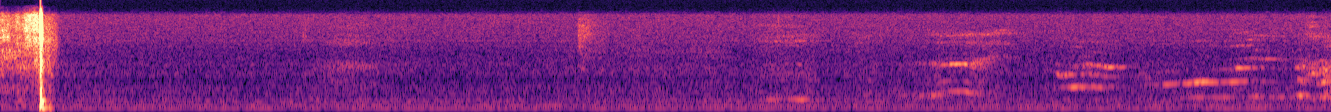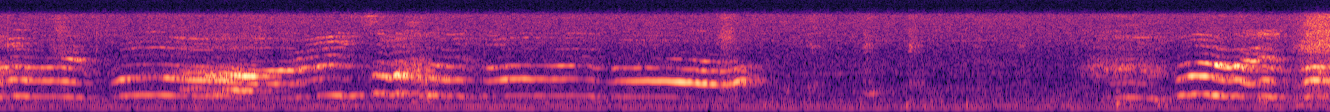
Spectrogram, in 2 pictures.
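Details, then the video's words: A cat calling indoors in a small room: a steady low hum underneath, then from about five seconds a run of short, high, wavering mews, several overlapping and bending up and down, with a sharp knock at the very start. "Kitty's sound effects"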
